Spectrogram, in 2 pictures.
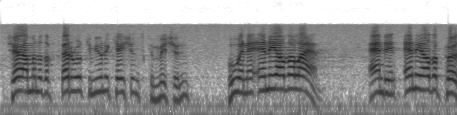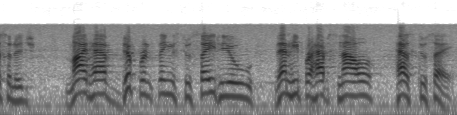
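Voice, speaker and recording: A dull, muffled 1940s radio recording of a male announcer. His voice is very high for a man, and he speaks in a formal, stately, ceremonious style. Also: animated, normal speed. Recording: muffled 1940 radio broadcast.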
